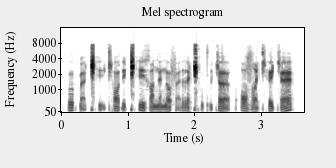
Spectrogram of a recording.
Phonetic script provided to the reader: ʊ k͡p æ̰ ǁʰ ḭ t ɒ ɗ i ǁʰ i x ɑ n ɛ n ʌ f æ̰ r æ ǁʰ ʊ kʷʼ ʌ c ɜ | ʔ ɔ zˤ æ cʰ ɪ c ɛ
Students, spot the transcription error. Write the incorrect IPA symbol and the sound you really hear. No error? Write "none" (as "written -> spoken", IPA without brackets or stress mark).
t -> cʰ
